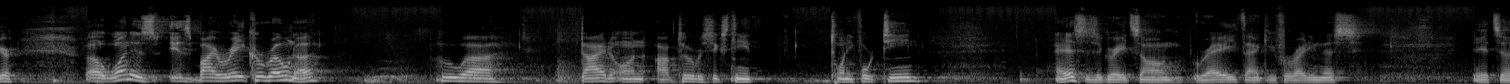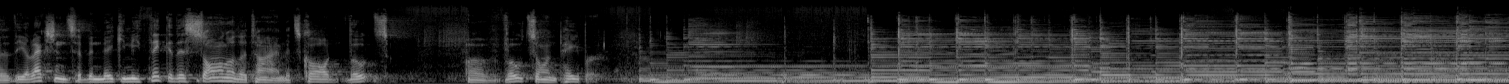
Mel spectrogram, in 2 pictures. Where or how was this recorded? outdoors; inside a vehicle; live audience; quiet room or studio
live audience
